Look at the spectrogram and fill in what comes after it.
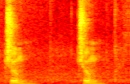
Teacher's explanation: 치아 앞쪽에서의 진동 소리는 없는 거죠. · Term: 한국어의 지읒 소리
